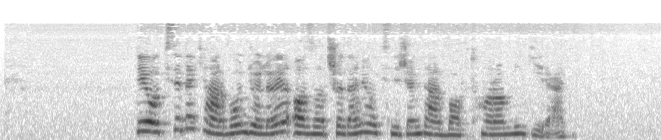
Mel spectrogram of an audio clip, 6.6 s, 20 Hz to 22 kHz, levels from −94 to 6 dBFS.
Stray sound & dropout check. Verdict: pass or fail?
pass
